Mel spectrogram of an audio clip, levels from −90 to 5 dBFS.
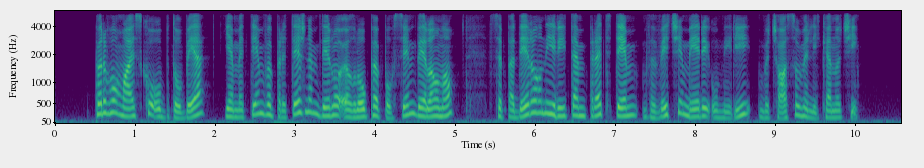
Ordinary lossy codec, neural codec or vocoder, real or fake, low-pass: none; autoencoder, 22.05 kHz, a latent of 192 numbers a frame, VITS, trained on many speakers; fake; 5.4 kHz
